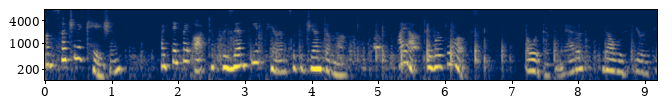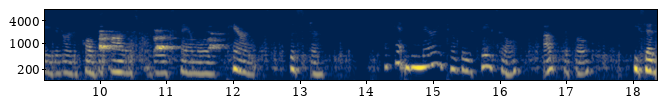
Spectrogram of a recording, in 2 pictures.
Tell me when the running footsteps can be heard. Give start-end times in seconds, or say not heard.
2.5-9.2.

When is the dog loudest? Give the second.
11 s.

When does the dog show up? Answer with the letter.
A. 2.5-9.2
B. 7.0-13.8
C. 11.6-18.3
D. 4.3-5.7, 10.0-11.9
D.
